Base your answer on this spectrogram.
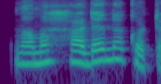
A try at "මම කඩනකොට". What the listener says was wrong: இல்ல ஹடன கொட்ட இல்ல. கடன கொட்ட. கடன கொட்ட.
